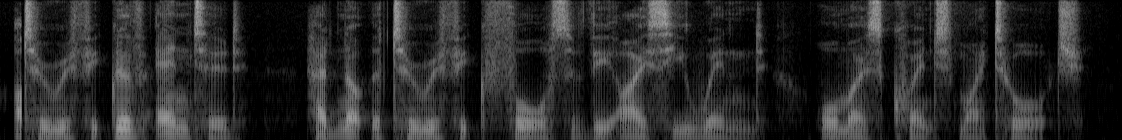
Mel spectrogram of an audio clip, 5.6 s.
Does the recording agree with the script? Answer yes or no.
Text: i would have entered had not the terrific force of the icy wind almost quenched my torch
no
